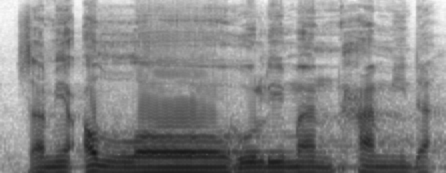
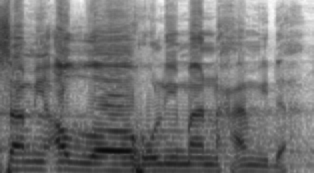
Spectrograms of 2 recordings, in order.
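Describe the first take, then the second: First: It is said calmly, with a full stop. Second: It is said hurriedly, without any stop. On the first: The prayer movement is done with proper stillness. The speaker calls it right. "harus berhenti" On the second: The prayer is rushed without stillness. The speaker calls it wrong.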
